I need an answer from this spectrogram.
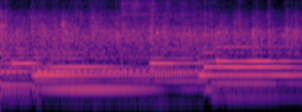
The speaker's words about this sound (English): If you are clapping, you can clap well.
